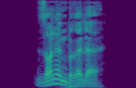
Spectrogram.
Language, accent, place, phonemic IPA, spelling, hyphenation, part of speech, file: German, Germany, Berlin, /ˈzɔ.nənˌbʁɪ.lə/, Sonnenbrille, Son‧nen‧bril‧le, noun, De-Sonnenbrille.ogg
- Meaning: sunglasses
